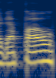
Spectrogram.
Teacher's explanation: você não tem aqui um ditongo, né? Você tem aqui, são duas vogais separadas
